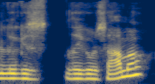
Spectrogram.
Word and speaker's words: Leguizamo: John Leguizamo. Did I just butcher the shit out of that?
